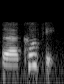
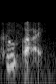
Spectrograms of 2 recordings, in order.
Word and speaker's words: CUFI: Yeah, I went to a college seminary, and I've gone back to community college recently, and I ran into some people with Kufi, or Kufi, depending how you pronounce it, C-U-F-I,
